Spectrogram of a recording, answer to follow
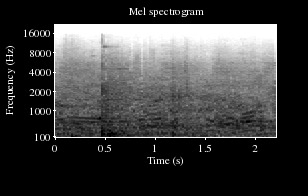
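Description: A futsal ball struck on a sports hall floor, with one sharp thud about half a second in, over the echoing voices of players and spectators.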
